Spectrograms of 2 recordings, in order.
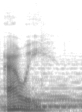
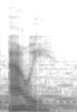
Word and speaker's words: Ooi: And uh, before that, from Tokyo, interesting, was o- Owie, spelled O O I, but pronounced Owie.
